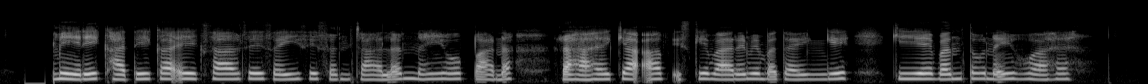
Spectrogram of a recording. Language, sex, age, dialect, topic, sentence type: Hindi, female, 18-24, Garhwali, banking, question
